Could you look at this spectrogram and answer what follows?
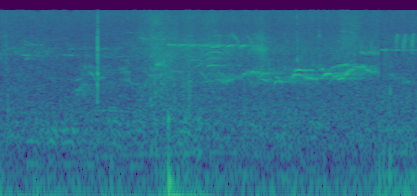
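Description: Birds chirping and warbling over open-air background noise, with a single dull low thump a little under two seconds in.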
